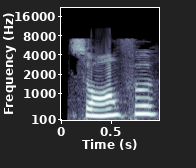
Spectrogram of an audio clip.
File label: "sonf", Punjabi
